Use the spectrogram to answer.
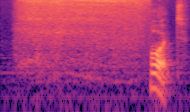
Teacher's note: do you see how long I'm holding that F · you need to hear the air friction when practicing ing try to give the f one beat foot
